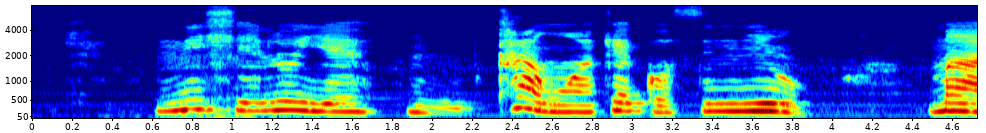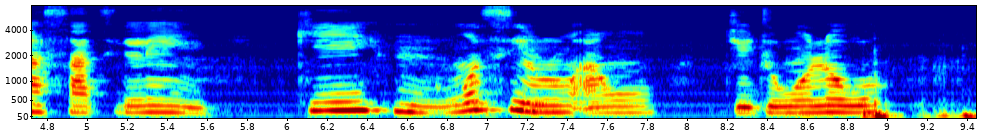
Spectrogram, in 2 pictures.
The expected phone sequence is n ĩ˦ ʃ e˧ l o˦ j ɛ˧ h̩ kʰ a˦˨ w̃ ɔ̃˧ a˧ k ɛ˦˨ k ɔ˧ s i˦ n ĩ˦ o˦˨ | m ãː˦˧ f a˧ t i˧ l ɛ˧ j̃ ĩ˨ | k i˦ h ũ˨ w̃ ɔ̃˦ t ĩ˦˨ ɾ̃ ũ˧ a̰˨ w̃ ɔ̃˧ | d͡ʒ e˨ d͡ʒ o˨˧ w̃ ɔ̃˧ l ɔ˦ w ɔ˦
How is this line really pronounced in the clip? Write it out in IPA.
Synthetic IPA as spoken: n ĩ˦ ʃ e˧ l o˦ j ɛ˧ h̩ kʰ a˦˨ w̃ ɔ̃˧ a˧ k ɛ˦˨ k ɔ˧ s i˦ n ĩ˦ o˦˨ | m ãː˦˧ s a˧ t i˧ l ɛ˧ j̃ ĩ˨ | k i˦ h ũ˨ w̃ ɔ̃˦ s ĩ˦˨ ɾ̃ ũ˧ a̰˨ w̃ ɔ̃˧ | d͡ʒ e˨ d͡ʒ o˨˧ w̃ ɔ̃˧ l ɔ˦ w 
